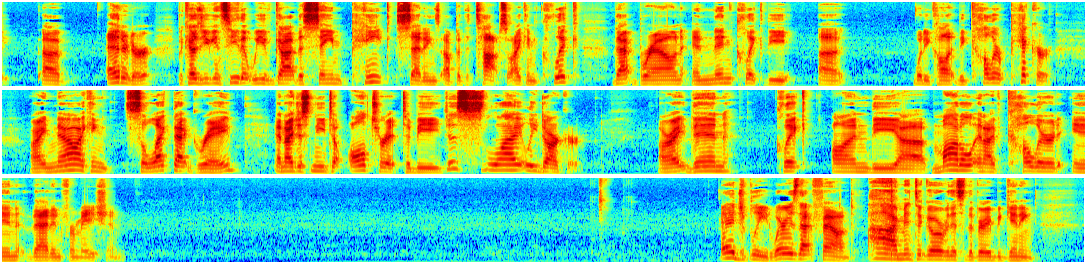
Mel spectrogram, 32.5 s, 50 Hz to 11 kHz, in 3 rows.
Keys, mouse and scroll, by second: 2.2 middle click, 5.5 click, 14.9 click, 16.8 middle click, 18.3 click, 19.4 ctrl+middle click.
